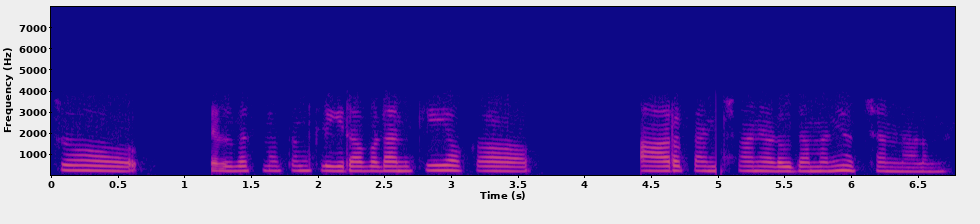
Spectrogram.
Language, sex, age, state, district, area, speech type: Telugu, female, 18-30, Andhra Pradesh, Anakapalli, rural, conversation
